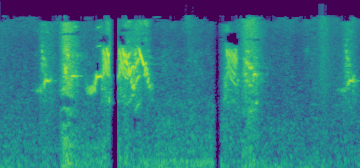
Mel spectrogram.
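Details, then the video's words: Calling female rusty-collared seedeater used to stir a reluctant male into singing; sharp high chips and a dense twittering burst near the middle, then scattered single notes, with quiet gaps between. "Fêmea de Coleiro Chamando e Piando Muito"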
